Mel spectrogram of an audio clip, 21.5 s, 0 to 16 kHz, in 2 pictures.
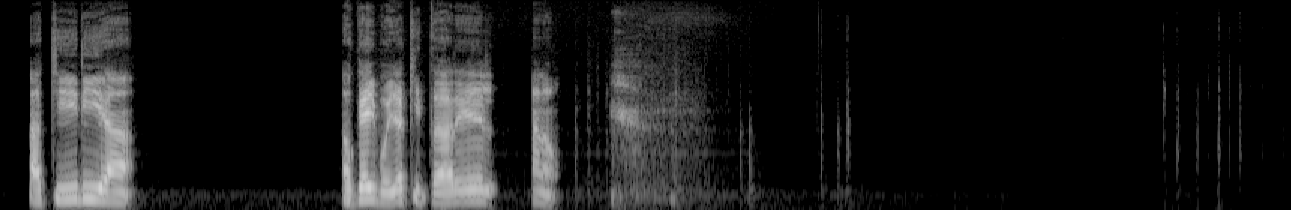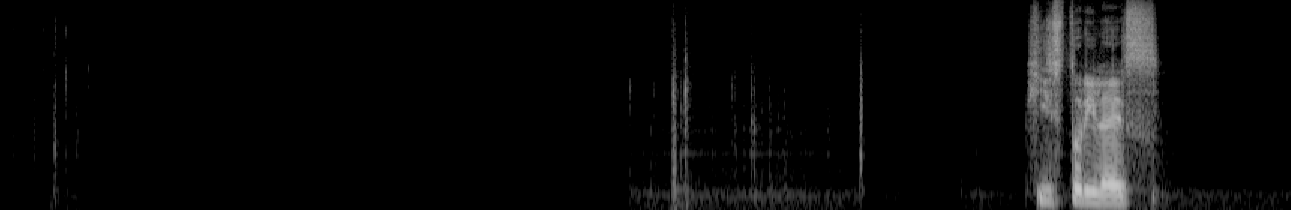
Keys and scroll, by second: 5.6-6.9 Up, 7.1 Up, 9.7 Up, 9.9 Up, 10.0 Up, 10.2 Up, 10.4 Up, 10.6 Up, 10.7 Up, 10.9 Up, 11.1 Up, 11.3 Up, 11.5 Up, 16.3 q, 17.9 Up, 20.1 Return.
